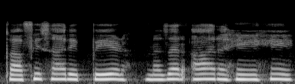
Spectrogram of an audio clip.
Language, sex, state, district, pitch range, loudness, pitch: Hindi, female, Madhya Pradesh, Bhopal, 225-240 Hz, -13 LUFS, 235 Hz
